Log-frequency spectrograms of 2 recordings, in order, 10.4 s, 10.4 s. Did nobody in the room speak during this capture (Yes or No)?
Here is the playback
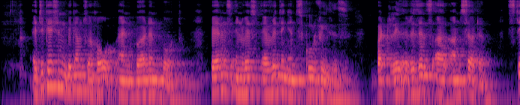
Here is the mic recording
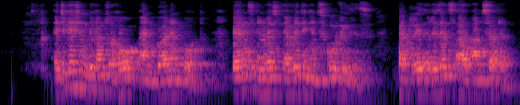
Yes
